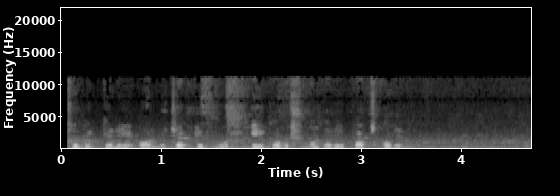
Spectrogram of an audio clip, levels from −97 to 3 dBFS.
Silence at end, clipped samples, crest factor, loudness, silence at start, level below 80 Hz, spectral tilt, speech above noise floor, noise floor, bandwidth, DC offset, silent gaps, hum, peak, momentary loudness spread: 0 s; under 0.1%; 18 dB; -33 LUFS; 0.05 s; -64 dBFS; -5.5 dB/octave; 21 dB; -53 dBFS; 11.5 kHz; under 0.1%; none; none; -14 dBFS; 22 LU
